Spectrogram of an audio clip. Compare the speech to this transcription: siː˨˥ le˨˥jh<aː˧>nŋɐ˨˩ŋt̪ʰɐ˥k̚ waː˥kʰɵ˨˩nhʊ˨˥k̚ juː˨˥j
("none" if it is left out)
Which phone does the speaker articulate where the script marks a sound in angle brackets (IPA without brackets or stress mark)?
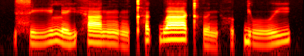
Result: aː˧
